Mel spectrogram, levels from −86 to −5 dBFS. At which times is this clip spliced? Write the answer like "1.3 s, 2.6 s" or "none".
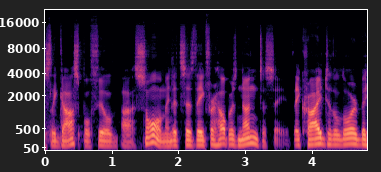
1.1 s, 1.9 s, 2.4 s, 2.7 s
